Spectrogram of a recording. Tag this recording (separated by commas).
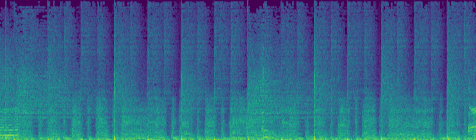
Grunge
